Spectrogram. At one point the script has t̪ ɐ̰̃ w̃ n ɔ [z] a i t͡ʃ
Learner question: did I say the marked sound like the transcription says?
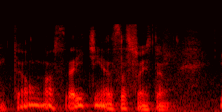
no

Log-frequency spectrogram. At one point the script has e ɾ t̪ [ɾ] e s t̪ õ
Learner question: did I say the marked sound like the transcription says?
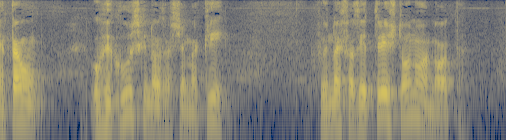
yes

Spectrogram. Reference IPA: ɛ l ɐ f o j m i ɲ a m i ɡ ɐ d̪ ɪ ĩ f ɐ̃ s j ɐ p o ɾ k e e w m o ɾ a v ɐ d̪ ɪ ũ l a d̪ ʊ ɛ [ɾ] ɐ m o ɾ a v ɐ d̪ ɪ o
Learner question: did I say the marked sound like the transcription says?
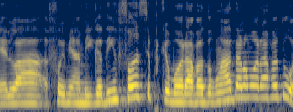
no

